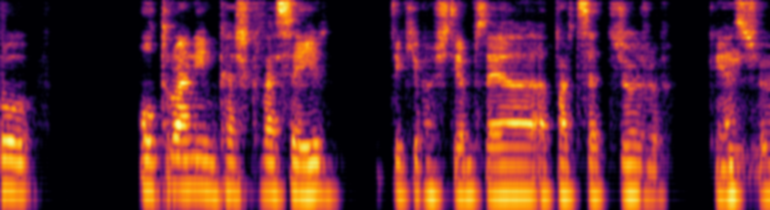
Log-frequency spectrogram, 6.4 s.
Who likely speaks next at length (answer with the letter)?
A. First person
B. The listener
B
